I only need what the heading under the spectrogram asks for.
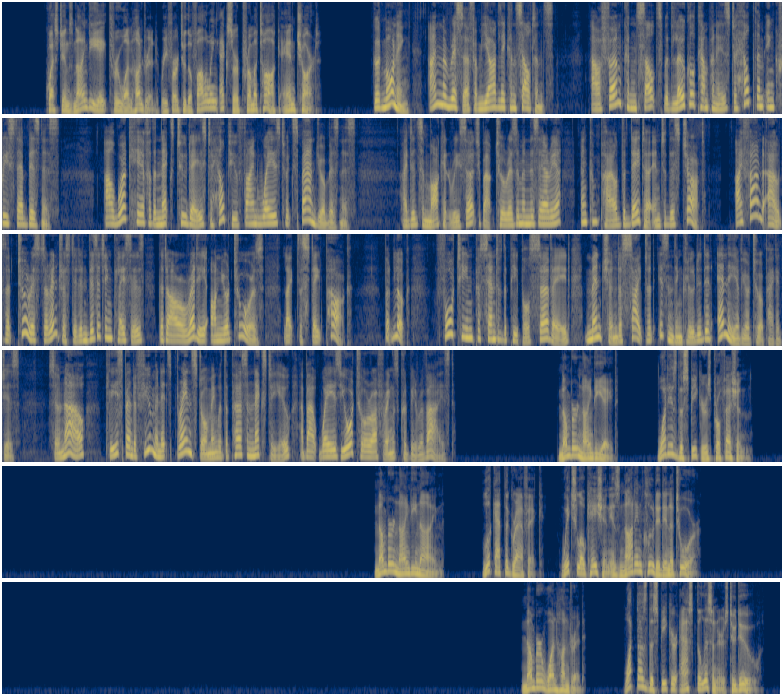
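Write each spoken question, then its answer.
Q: What is the speaker's profession?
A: Business consultant

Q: What does the speaker ask the listeners to do?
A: Brainstorm with a partner about revising tour offerings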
